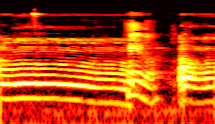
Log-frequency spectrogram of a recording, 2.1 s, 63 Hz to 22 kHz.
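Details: Mouthy Siberian Husky arguing with its owner about being on the bed: a long steady howl-like moan held about 1.2 seconds, sliding down, then a short rising grumbling yowl.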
